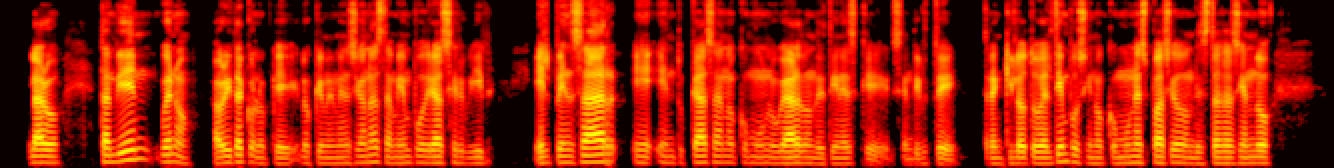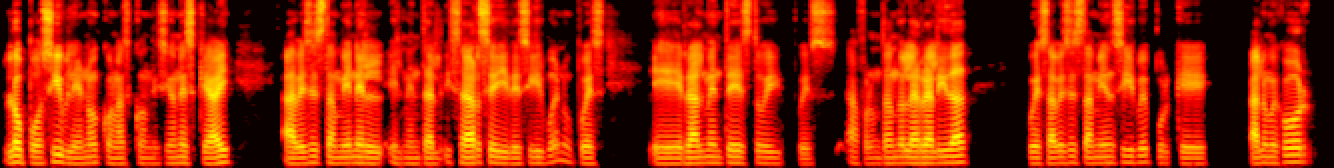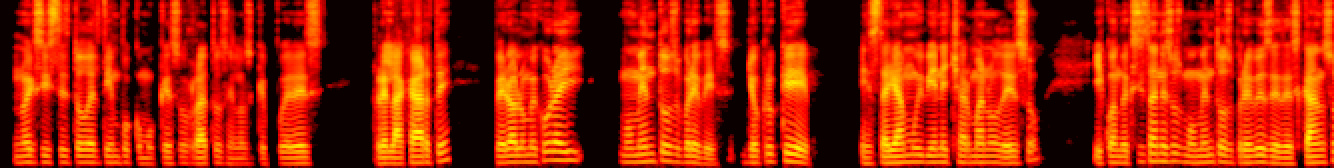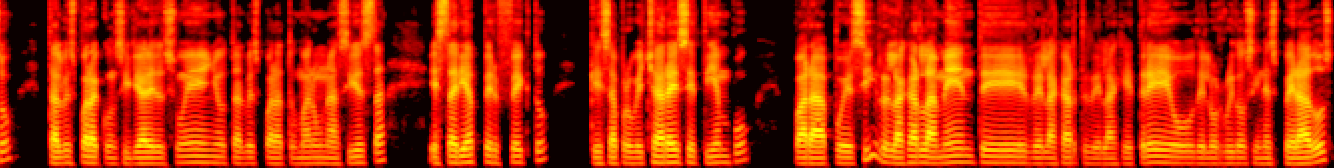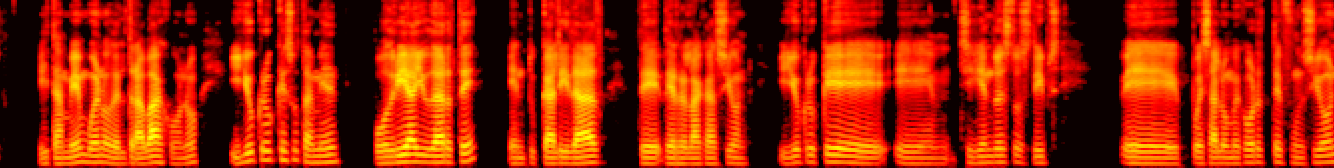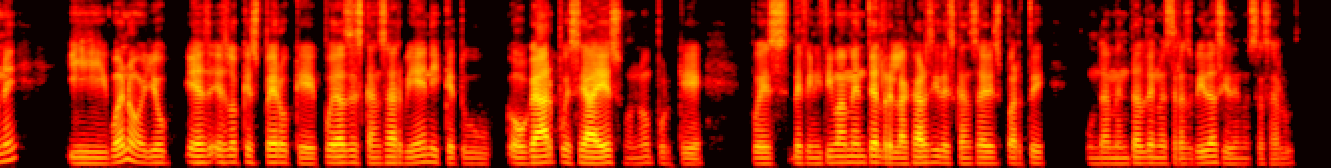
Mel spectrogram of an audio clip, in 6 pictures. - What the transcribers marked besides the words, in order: tapping; groan
- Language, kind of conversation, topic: Spanish, advice, ¿Por qué no puedo relajarme cuando estoy en casa?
